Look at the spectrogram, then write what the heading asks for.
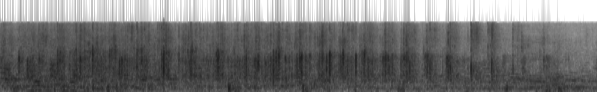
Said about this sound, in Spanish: Vamos a recibirlos con un fuerte aplauso.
